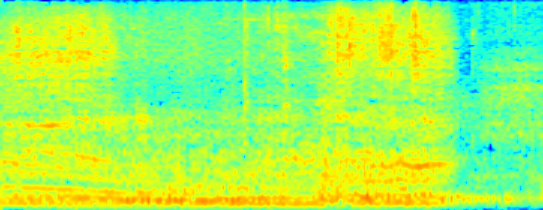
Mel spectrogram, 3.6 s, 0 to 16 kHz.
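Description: Race cars accelerating hard at Mazda Raceway Laguna Seca during a 2017 Pirelli World Challenge TC round, loud rising engine whine with layered harmonics, fading slightly at the end.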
